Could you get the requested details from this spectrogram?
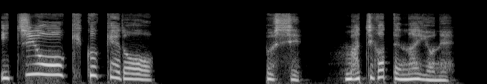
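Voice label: operation over, Japanese; GF Alarm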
